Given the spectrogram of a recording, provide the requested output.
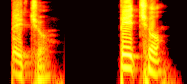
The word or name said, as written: pecho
